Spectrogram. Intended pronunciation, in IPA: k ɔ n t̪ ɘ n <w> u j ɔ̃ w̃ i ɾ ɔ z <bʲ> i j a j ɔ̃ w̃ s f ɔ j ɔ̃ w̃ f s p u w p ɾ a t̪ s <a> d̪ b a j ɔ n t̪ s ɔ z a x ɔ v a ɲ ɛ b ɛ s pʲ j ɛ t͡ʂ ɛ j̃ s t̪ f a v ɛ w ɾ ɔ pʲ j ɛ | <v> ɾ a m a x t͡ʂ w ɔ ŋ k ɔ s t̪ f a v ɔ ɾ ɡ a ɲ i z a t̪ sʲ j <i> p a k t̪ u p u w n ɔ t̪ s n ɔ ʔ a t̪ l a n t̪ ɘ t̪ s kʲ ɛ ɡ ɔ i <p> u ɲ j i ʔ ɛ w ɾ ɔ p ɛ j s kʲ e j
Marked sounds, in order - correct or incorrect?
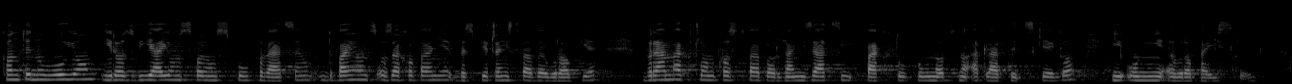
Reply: incorrect: u, incorrect: vʲ, incorrect: ɛ, correct, correct, incorrect: ʔ

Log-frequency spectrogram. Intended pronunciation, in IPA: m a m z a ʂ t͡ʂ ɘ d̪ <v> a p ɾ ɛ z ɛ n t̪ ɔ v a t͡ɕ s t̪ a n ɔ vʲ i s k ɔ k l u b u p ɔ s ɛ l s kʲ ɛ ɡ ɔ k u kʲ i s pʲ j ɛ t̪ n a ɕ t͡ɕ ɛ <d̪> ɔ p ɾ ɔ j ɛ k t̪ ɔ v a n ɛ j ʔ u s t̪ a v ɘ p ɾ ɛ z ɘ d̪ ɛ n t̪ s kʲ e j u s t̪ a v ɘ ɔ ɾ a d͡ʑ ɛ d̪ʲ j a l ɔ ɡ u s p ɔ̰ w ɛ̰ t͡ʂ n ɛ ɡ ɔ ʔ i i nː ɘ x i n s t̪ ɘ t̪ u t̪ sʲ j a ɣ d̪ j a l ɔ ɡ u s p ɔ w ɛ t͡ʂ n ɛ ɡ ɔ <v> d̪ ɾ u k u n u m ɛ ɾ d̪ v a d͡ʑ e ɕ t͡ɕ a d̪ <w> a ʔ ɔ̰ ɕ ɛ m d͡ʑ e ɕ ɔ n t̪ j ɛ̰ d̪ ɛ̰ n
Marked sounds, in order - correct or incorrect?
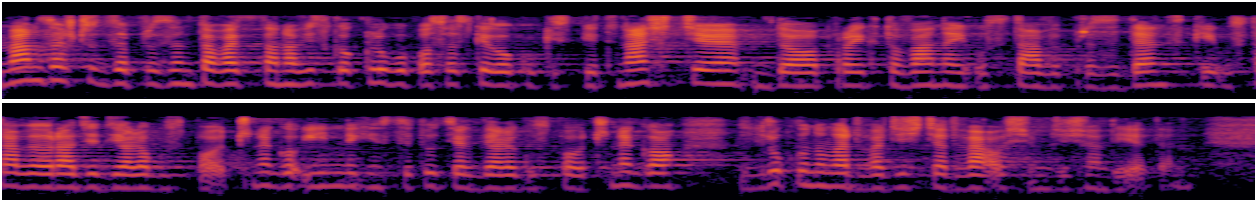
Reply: incorrect: z, correct, incorrect: z, incorrect: v

